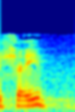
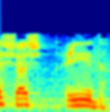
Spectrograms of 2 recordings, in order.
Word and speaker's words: شش عید: تو اصل لفظ ہے شش عید.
